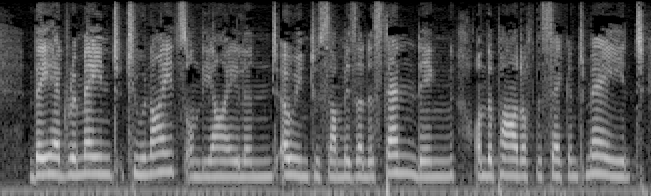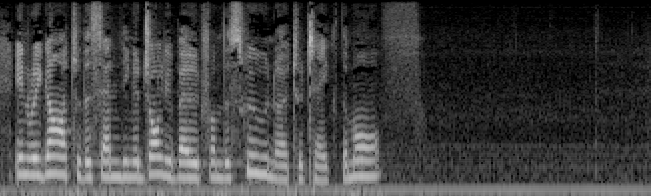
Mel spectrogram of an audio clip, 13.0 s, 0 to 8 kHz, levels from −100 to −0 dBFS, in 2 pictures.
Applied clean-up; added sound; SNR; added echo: none; none; none; none.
